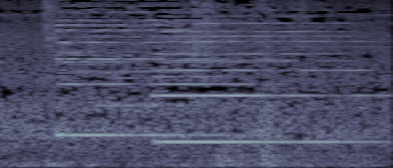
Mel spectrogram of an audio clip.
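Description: Two-note descending chime from a Thomson–East Coast Line train's public-address system, the higher note about a third of a second in and a lower note from about a second in that is held, the signal for an onboard announcement. Under it runs the steady low rumble of the train.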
